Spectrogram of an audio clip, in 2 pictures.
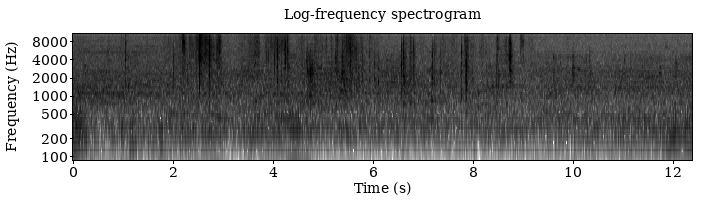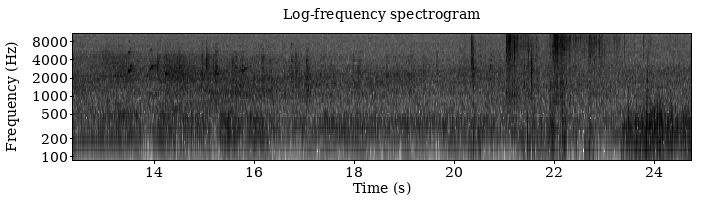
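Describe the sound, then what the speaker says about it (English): Construction trucks work on a park just beyond a fence, a low, steady mechanical rumble at a distance that swells in the second half, mixed with gusty wind buffeting the microphone. "As you can hear, the construction trucks, they've started construction on the park on the other side of the fence"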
